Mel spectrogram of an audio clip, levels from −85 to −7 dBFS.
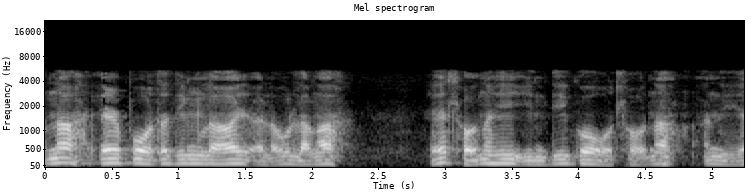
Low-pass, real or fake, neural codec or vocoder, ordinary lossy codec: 5.4 kHz; real; none; AAC, 32 kbps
